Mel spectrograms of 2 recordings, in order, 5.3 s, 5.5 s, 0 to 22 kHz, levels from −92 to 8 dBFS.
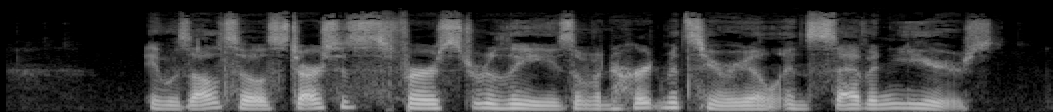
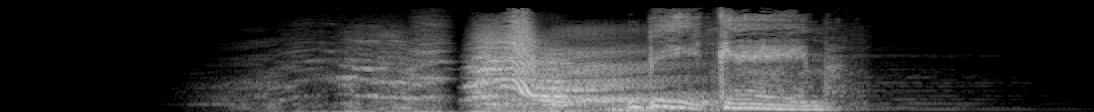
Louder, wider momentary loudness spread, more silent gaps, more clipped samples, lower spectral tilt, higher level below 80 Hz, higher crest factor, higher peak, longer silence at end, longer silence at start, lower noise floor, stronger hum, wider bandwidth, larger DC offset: second, -23 LUFS vs -17 LUFS; second, 6 LU vs 19 LU; neither; neither; about the same, -4 dB/octave vs -4 dB/octave; second, -62 dBFS vs -42 dBFS; about the same, 16 dB vs 20 dB; second, -8 dBFS vs 0 dBFS; second, 0.3 s vs 1.25 s; second, 0.75 s vs 1.65 s; second, -67 dBFS vs -76 dBFS; neither; second, 14.5 kHz vs 16 kHz; neither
